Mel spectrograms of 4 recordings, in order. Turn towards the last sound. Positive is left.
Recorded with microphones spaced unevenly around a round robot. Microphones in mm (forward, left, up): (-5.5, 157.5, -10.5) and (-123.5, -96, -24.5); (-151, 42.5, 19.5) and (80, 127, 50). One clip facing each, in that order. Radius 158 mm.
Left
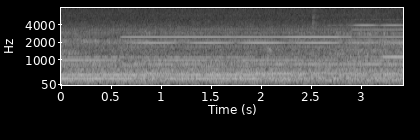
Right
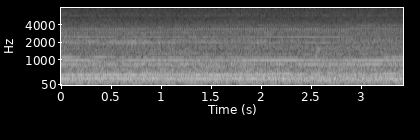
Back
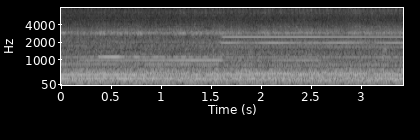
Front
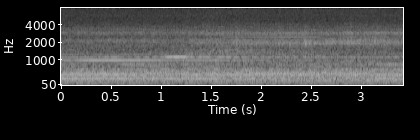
No sound to turn to.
